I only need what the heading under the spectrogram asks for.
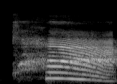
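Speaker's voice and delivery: unhurried, drawn-out blend of cat sounds. Teacher blending sounds into a word for learners, saying it a little faster. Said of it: "Let's say it a little faster".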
